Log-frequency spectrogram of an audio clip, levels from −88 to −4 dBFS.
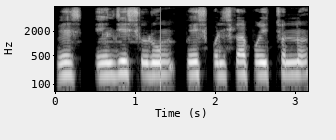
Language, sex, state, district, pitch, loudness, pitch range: Bengali, male, West Bengal, North 24 Parganas, 170 Hz, -18 LUFS, 165-175 Hz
